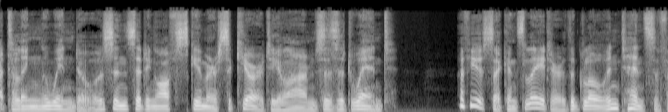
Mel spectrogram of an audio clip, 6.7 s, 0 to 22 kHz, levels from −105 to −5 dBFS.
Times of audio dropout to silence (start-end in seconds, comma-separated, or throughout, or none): none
